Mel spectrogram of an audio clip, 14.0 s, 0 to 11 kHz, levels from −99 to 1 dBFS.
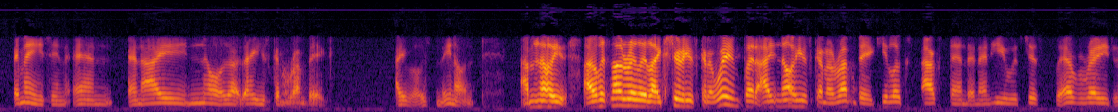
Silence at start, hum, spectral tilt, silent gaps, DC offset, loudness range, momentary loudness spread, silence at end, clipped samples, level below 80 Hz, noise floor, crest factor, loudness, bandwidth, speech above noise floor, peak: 0.2 s; none; -5 dB/octave; none; under 0.1%; 15 LU; 19 LU; 0 s; under 0.1%; -78 dBFS; -67 dBFS; 22 dB; -21 LUFS; 8.4 kHz; 45 dB; -2 dBFS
